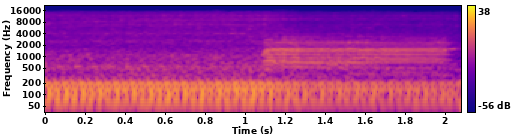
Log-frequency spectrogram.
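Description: Semi truck's diesel engine running steadily under way, heard loud from inside the cab. About halfway through, a steady high pitched tone sounds over it for about a second.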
